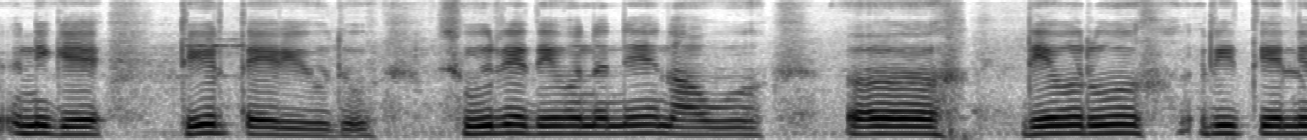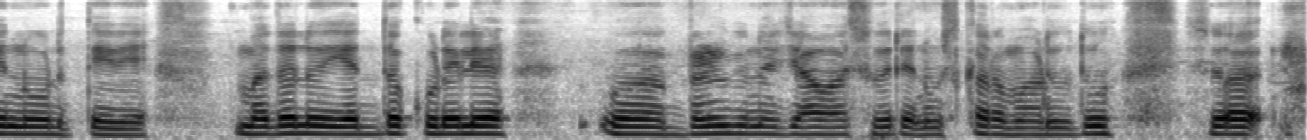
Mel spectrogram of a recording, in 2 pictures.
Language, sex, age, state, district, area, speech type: Kannada, male, 45-60, Karnataka, Koppal, rural, spontaneous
